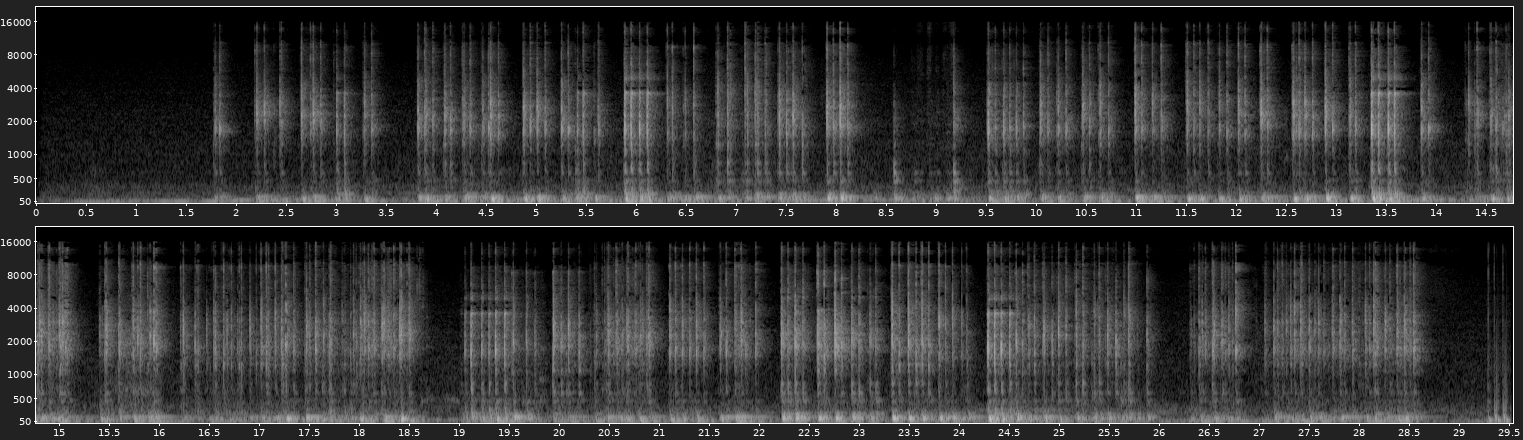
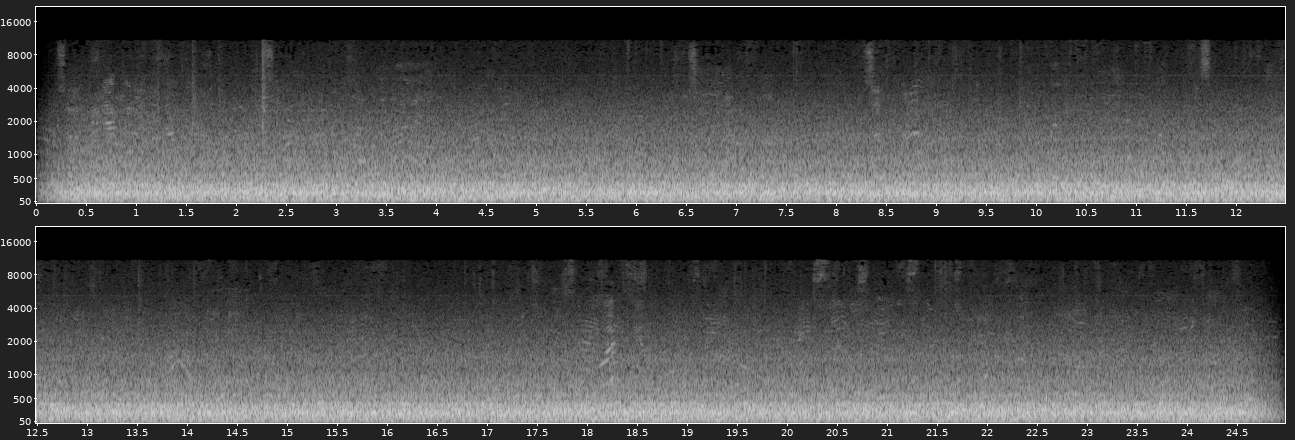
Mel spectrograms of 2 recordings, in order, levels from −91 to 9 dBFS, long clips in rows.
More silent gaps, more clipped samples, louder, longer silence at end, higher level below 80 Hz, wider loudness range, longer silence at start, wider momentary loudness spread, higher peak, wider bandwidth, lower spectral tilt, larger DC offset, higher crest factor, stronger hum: neither; neither; second, -32 LUFS vs -17 LUFS; about the same, 0 s vs 0 s; second, -42 dBFS vs -30 dBFS; first, 6 LU vs 0 LU; first, 0.4 s vs 0.05 s; first, 13 LU vs 1 LU; first, -2 dBFS vs -6 dBFS; first, 16.5 kHz vs 10.5 kHz; second, -3 dB/octave vs -9.5 dB/octave; neither; first, 30 dB vs 10 dB; neither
